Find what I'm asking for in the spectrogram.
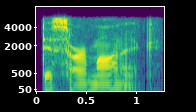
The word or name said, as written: disharmonic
